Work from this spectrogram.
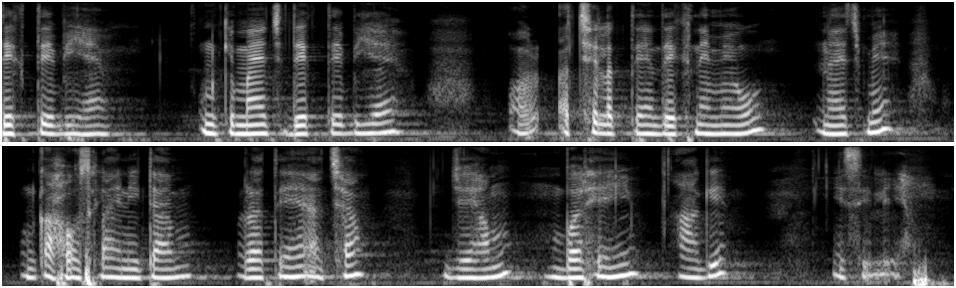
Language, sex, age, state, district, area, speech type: Hindi, female, 18-30, Bihar, Samastipur, urban, spontaneous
